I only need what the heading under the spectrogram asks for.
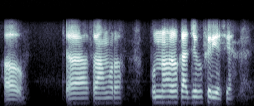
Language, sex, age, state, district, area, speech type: Odia, male, 18-30, Odisha, Jagatsinghpur, rural, conversation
